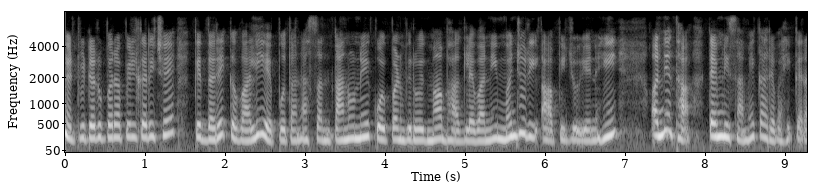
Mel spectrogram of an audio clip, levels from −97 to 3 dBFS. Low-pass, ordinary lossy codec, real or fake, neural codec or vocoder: 7.2 kHz; none; fake; autoencoder, 48 kHz, 128 numbers a frame, DAC-VAE, trained on Japanese speech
